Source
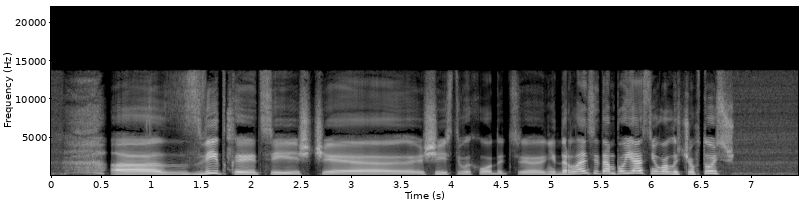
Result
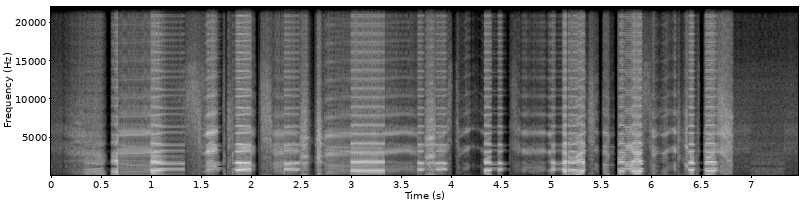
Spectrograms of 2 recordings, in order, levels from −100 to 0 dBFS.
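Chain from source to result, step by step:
auto-filter high-pass square 1.5 Hz 410–4,300 Hz
ring modulator with a square carrier 1,200 Hz

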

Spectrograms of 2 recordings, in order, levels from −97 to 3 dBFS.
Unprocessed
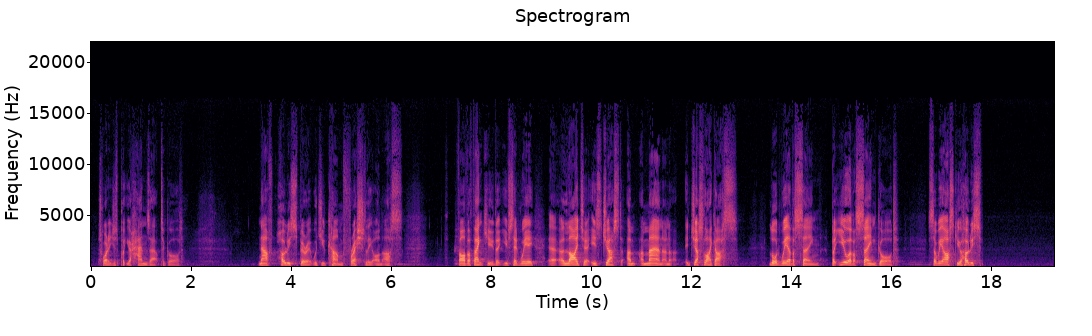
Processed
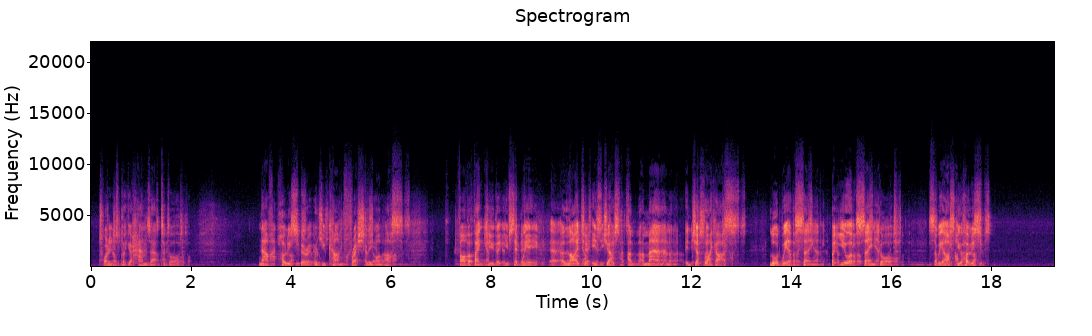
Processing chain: delay that plays each chunk backwards 122 ms, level −10 dB
flanger 0.36 Hz, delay 4.9 ms, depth 4 ms, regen +74%
high-shelf EQ 2,200 Hz +12 dB
downward compressor 1.5 to 1, threshold −33 dBFS, peak gain reduction 7.5 dB
low-pass with resonance 4,900 Hz, resonance Q 2.5
low-shelf EQ 230 Hz +8 dB
pitch shifter −2 semitones
comb filter 6 ms, depth 35%
level +2 dB

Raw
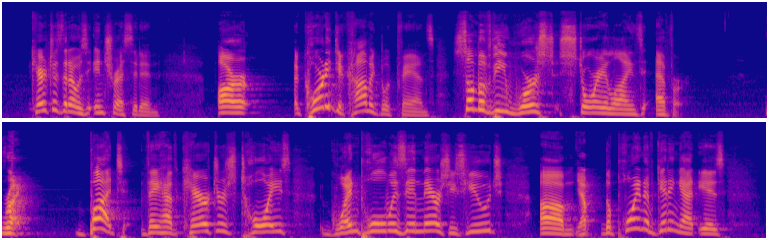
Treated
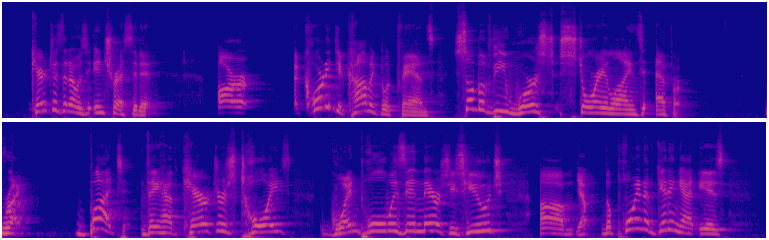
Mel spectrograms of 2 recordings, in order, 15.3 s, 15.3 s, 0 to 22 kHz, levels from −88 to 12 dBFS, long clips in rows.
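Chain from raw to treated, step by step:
mu-law and A-law mismatch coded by A
downward compressor 5 to 1, threshold −29 dBFS, peak gain reduction 18 dB
brickwall limiter −23.5 dBFS, peak gain reduction 9 dB
0:01.43–0:03.12: high-pass filter 580 Hz 12 dB per octave
0:10.40–0:10.94: output level in coarse steps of 16 dB
flanger 0.36 Hz, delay 9.5 ms, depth 7.6 ms, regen −82%

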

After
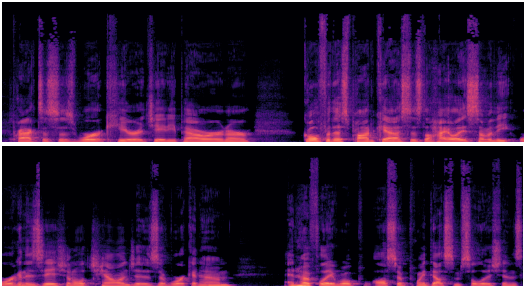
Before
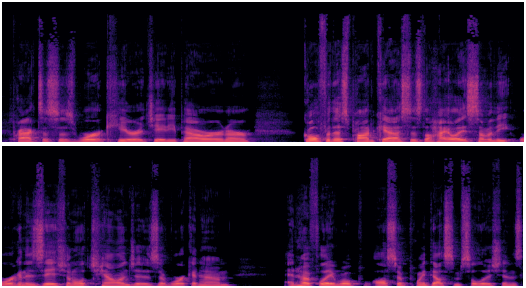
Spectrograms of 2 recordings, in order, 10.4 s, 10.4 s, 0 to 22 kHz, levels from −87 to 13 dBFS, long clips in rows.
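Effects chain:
0:05.60–0:06.57: low-pass filter 4,100 Hz 12 dB per octave
0:07.29–0:08.31: parametric band 120 Hz +11 dB 1.5 octaves
level +5 dB

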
